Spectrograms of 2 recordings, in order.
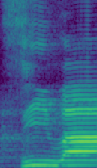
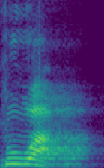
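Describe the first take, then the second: First: It starts with i and ends long. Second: It starts with u and ends short. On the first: "yang mengkasro sinnya si. Kemudian dia mat" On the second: "mendoma sinah hasinnya ... Dan dia baca kosor"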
